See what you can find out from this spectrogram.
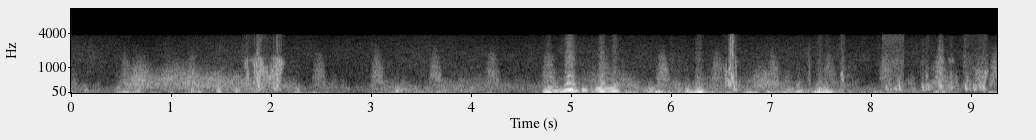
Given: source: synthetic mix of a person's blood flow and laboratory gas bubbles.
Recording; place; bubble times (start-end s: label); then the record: Doppler ultrasound of blood flow; subclavian vein
1.71-2.14 s: bubbles
6.52-6.70 s: bubbles
7.70-7.75 s: bubbles
8.11-8.33 s: bubbles
8.49-8.84 s: bubbles
8.92-9.18 s: bubbles
From the record:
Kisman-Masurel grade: 121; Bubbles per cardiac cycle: 1 to 2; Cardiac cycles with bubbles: 10 to 50%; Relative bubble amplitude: barely perceptible (0.100 to 0.250); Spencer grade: 2 (many but less than half of the cardiac periods contain bubble signals, singularly or in groups); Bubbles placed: anywhere in the cardiac cycle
